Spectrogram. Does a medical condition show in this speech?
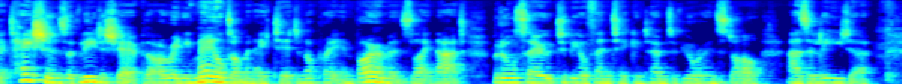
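No.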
